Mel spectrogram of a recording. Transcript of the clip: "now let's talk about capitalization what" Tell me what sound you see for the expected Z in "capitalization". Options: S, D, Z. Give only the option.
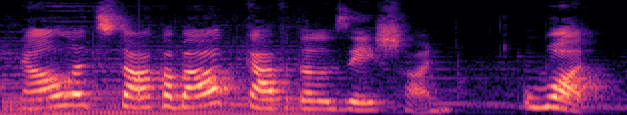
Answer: Z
